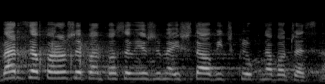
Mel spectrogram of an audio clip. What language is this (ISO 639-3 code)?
pol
